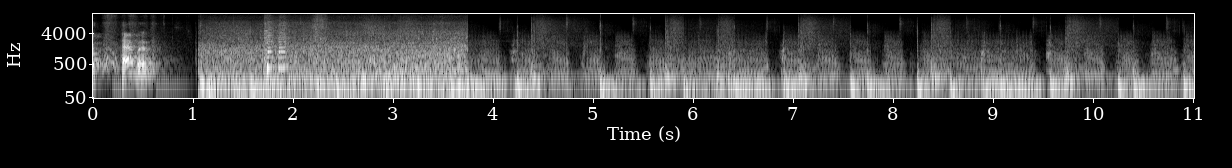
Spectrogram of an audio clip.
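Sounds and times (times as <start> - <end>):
lorry engine and tyre rumble: 1.1 - 3.8
short horn toot: 1.6 - 2.5.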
